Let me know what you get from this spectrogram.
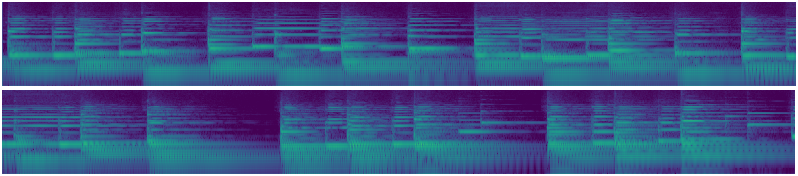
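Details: Piano music with steady repeated chords and melody notes, with no animal sound heard.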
